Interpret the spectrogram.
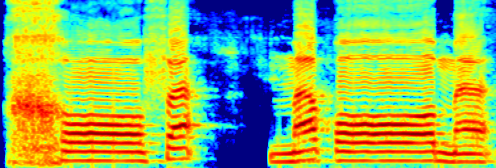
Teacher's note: خوف مقام، قاف زبر الف قا، الف مدہ ہے، 2 حرکات لمبا کریں گے اور قاف کو ہم نے موٹا کر کے پڑھنا ہے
